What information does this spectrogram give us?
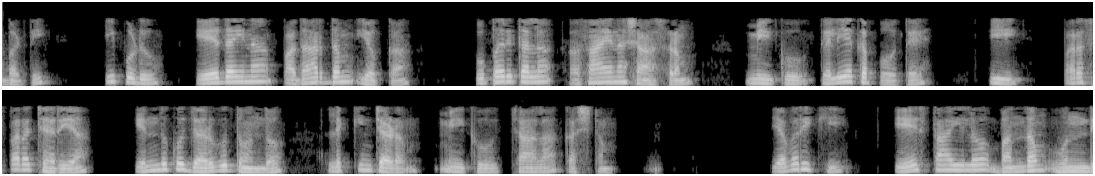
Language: Telugu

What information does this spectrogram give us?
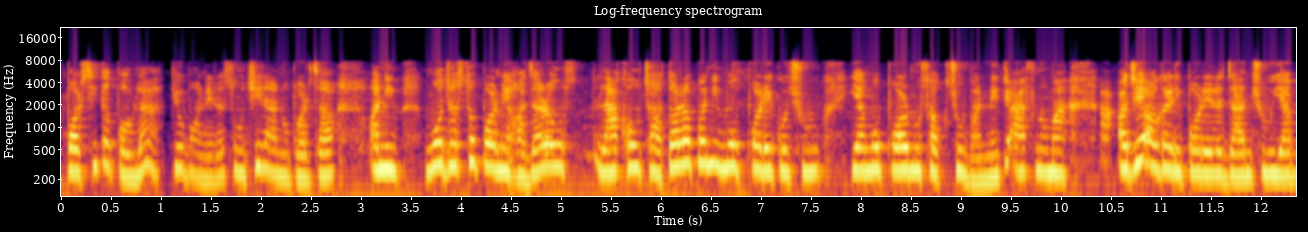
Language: Nepali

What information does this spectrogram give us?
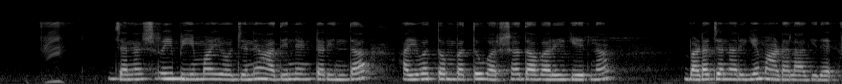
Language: Kannada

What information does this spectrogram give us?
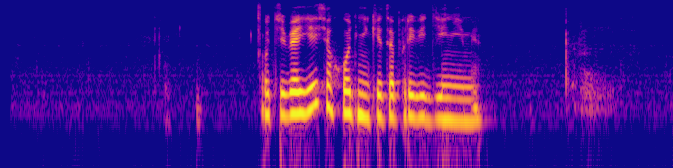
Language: Russian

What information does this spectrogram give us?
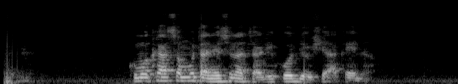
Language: Hausa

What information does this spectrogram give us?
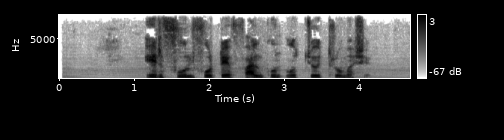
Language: Bangla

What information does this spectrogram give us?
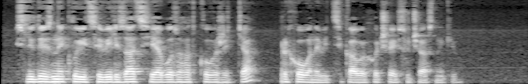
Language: Ukrainian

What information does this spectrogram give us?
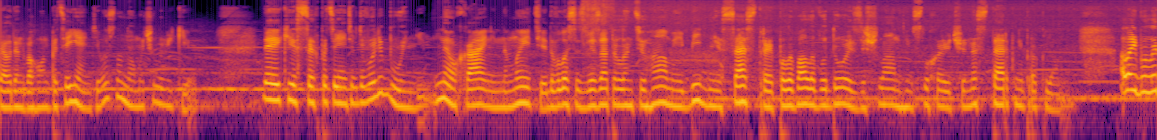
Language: Ukrainian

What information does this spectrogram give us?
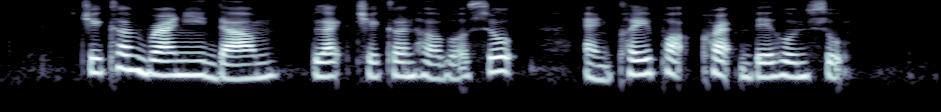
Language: English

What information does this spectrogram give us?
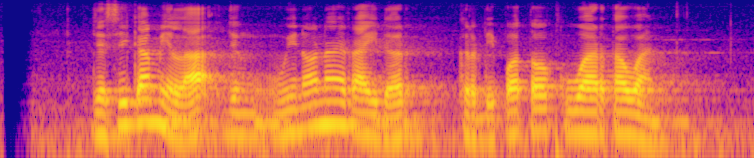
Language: Sundanese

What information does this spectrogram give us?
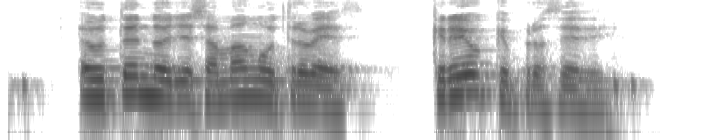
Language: Galician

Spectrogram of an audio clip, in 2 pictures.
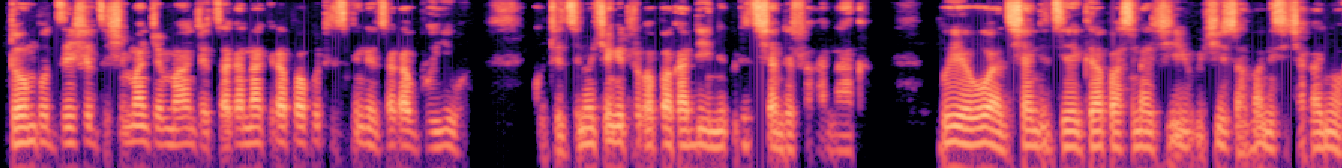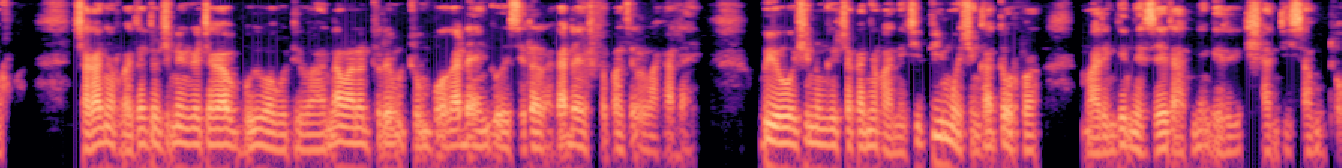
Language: Ndau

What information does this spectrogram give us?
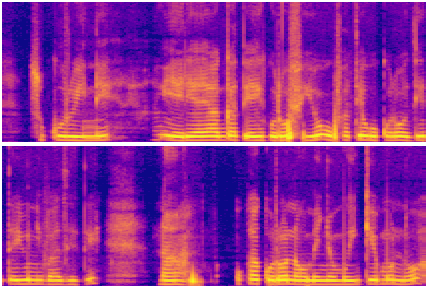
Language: Kikuyu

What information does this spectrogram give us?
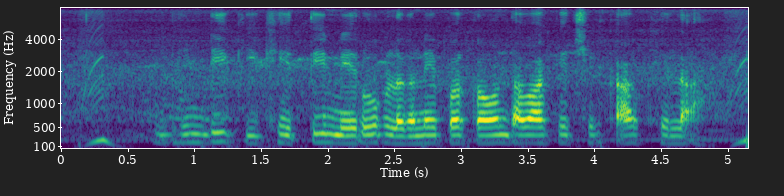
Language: Bhojpuri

